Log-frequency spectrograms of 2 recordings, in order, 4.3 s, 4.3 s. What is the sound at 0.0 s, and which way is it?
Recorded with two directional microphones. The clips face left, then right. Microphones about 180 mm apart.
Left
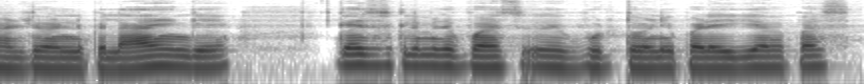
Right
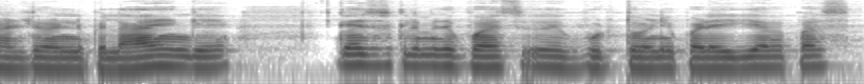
Speech, 30° left (ahead or behind).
